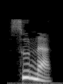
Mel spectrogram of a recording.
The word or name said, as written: sunat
